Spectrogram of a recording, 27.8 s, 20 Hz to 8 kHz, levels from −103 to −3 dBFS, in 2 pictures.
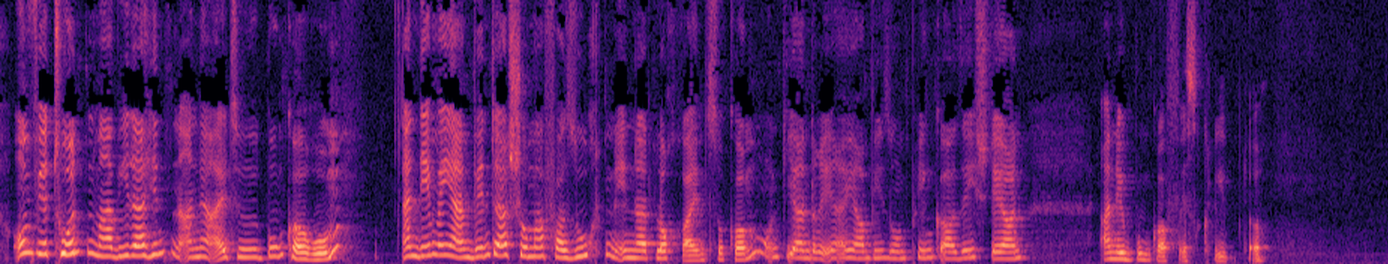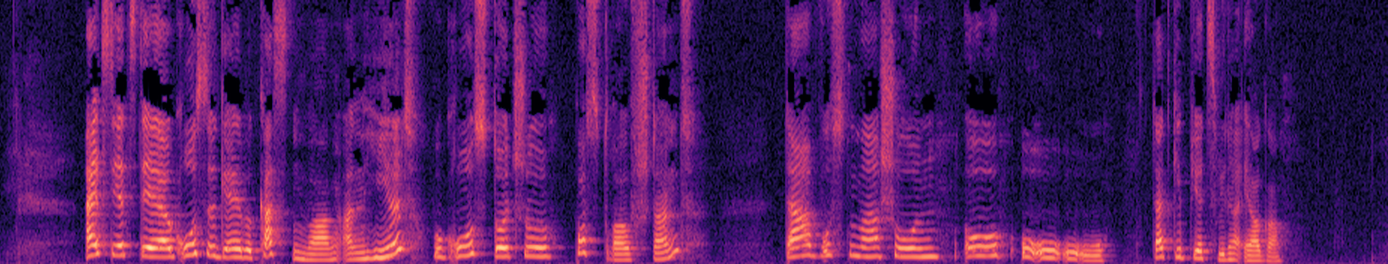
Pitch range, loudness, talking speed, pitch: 195-285 Hz, -27 LUFS, 135 wpm, 245 Hz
